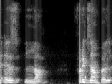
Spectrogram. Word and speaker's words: la: The pronunciation is la. For example, la.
